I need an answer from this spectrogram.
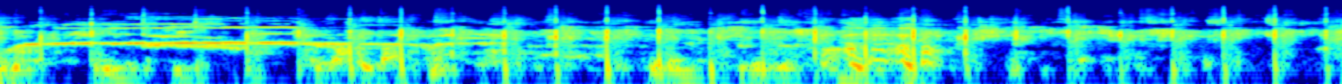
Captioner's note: audience cheering; audience applauding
